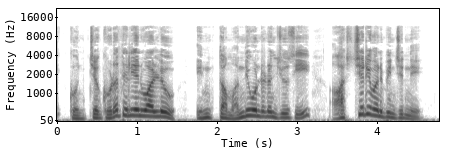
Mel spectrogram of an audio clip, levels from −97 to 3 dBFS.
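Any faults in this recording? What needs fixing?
No faults; nothing needs fixing.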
